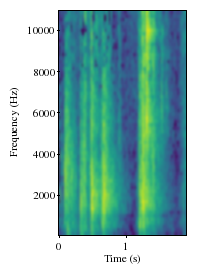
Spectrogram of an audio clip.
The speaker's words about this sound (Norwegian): Oh, døren var låst.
